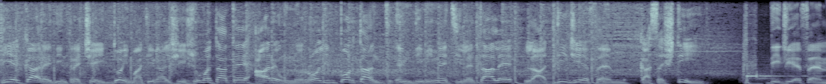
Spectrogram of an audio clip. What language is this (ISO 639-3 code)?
ron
